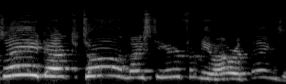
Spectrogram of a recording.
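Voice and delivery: put-on elderly Betty voice. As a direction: play the kindly elderly patient on the phone. Betty voiced in retold call.

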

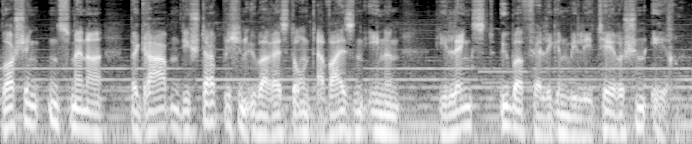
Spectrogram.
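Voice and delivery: ordinary delivery

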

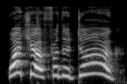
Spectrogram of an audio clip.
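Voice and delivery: high-pitched warning cry; cried warning. A narrator's reading. Sheep warning Wilbur of the spaniel, cried warning. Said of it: "cried the sheep".

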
